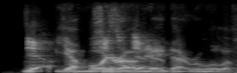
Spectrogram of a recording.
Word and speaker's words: Moira: Oh, also, Um, Patrick, good job pronouncing Moira. I'm trying really hard. I'm trying really hard. You did it right. Moira. All right, issue Moira.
